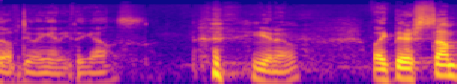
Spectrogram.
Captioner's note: laugh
